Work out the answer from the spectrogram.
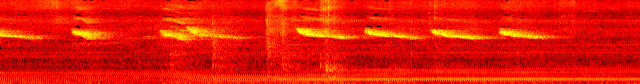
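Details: Chinese hwamei singing in the evening, heard somewhat distant over a steady hum: clear, downward-slurred whistles repeated at an even pace, with a couple of sharp clicks in between.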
